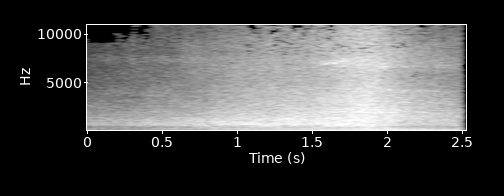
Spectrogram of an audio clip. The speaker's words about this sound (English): People don't usually stop in Moneygall. The traffic just thunders through this small, impoverished town. It's one straight road lined with rather humble dwellings.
